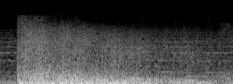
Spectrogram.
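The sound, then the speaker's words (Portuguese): A loud explosion bursts in suddenly with a deep, booming low end, then rumbles on with a sustained roaring blast that fades only slightly over the next couple of seconds. “Eles olham o negócio explodindo”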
